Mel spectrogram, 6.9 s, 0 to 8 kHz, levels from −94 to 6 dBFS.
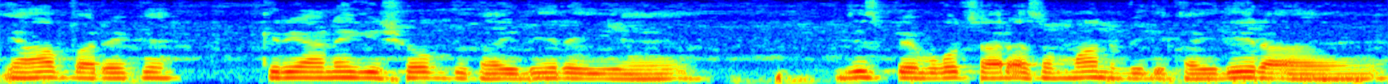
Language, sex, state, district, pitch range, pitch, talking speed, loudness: Hindi, male, Haryana, Jhajjar, 135-160 Hz, 150 Hz, 175 wpm, -15 LUFS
